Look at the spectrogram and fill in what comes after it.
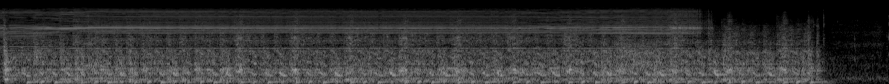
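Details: Abandoned Chevy S10 in a junkyard on a borrowed battery, with the fuel pump heard working: the starter spins the engine steadily at about three to four beats a second with no firing. Crank, no start from a failed distributor.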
